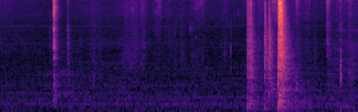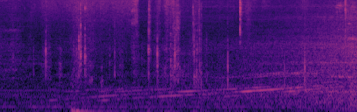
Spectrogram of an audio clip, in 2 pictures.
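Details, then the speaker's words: Brand-new Goodman gas furnace that kept failing to stay lit, after cleaning the flame sensor rod: a few quiet clicks, then blower whir rises smoothly and runs steadily without cutting out; normal startup. "So let me just turn the furnace on. See if she lights up."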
